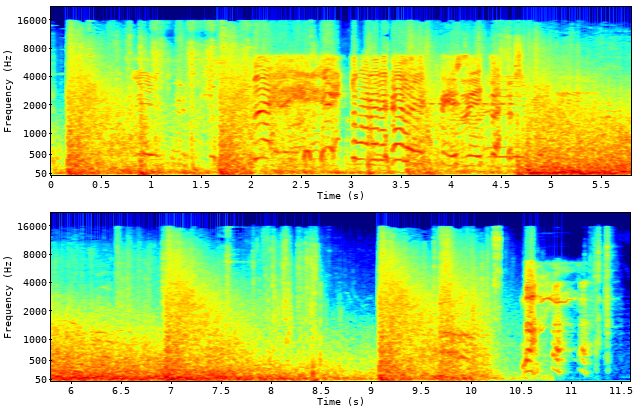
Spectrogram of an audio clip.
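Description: Rifle shots crack loudly, one after another.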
